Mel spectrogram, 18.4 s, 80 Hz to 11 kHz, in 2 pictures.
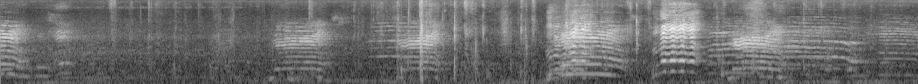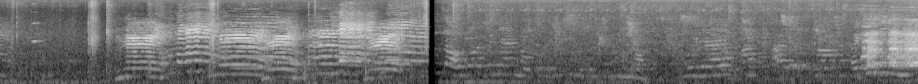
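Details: Goat kids given B-complex vitamin injections, 1 ml each, on a farm in the Philippines; many rapid, trembling bleats in clustered runs, some overlapping, with hiss and soft background noise between them.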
